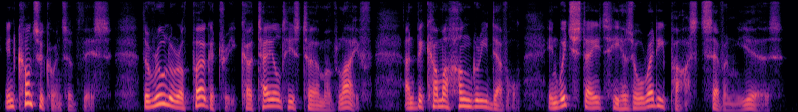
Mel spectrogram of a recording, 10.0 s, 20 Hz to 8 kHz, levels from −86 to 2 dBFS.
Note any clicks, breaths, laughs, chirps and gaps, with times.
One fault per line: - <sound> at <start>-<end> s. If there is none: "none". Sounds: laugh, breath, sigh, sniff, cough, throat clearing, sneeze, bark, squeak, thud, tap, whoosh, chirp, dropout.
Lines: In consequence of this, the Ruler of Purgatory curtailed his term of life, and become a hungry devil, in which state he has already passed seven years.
none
